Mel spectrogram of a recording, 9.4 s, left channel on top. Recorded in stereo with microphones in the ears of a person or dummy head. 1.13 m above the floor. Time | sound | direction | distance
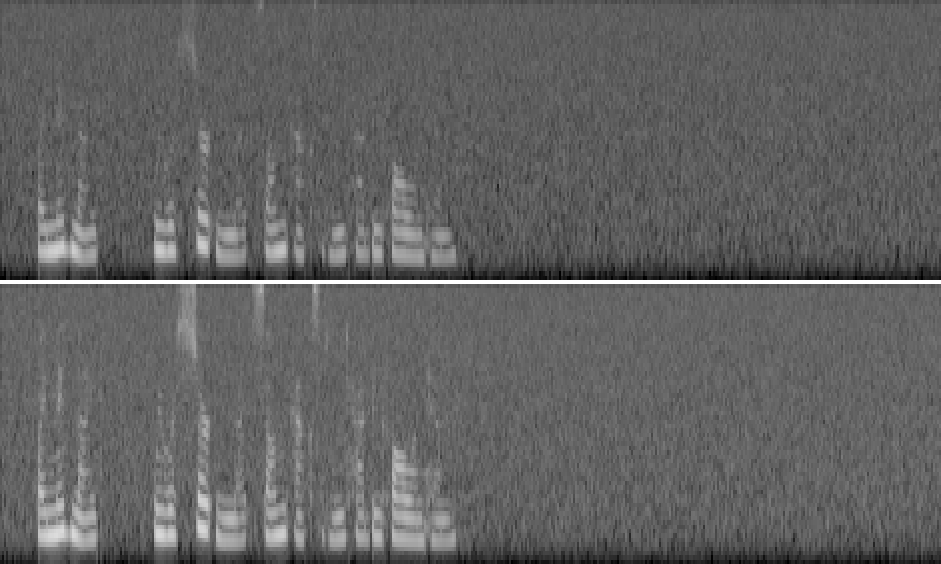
0.4 | a woman speaking | 40° right (ahead or behind) | ?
